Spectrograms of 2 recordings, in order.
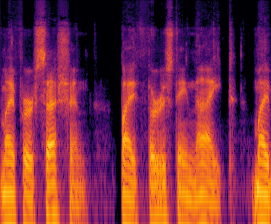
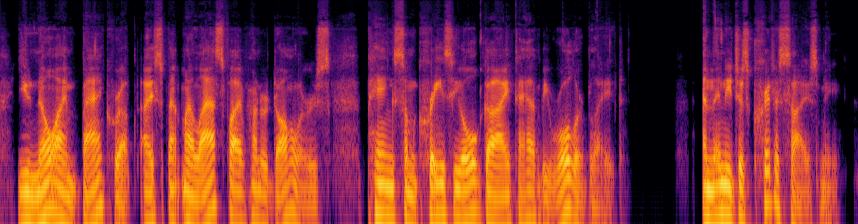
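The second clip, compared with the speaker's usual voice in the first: ordinary talk, nothing marked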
